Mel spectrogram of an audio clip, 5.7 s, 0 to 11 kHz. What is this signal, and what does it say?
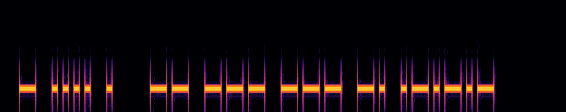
Morse code, heard as a keyed tone, about 22 wpm, 700 Hz. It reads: THE MOON.
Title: A Sound Of Thunder 22wpm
